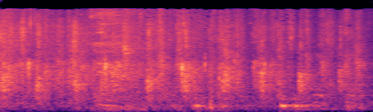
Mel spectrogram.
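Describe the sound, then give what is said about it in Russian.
An audience applauds steadily for a few seconds, a dense patter of many hands clapping at once, with a few voices murmuring underneath. “Аплодируем.”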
